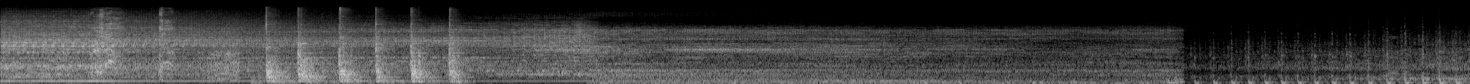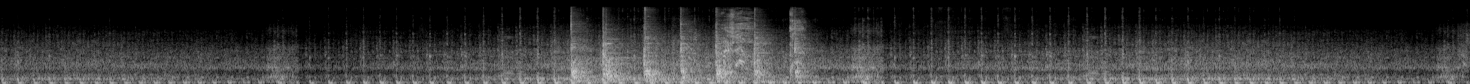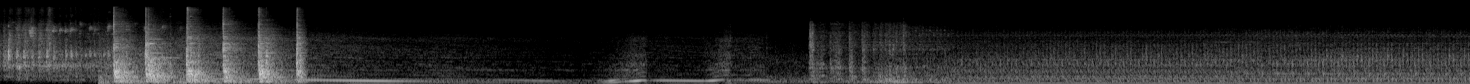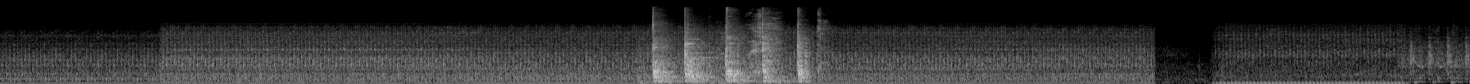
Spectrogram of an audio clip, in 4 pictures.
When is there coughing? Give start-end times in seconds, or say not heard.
0.4-2.4, 21.4-22.8, 51.1-52.5.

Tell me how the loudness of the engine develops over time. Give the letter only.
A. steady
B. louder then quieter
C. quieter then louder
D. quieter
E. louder
D.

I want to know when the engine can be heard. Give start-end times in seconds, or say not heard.
0.0-58.7.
